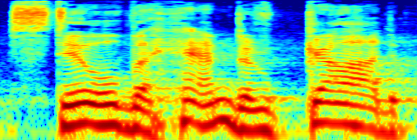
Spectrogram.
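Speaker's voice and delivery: slow, high cry of despair; a father crying out over his dead son; anguished cry. A narrator's reading. Father crying out to God over his dead child, slow and high. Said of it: "a piercing cry escaped ... he cried".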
